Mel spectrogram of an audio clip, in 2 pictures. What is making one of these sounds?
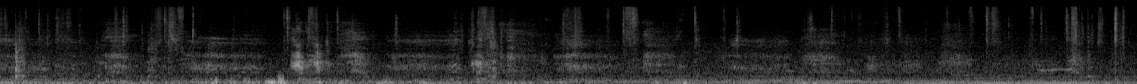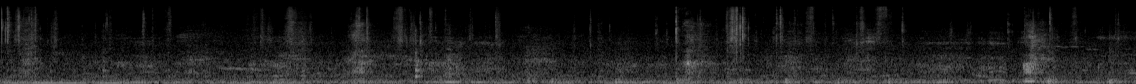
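A dog's paws scrape and patter on paving stones.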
